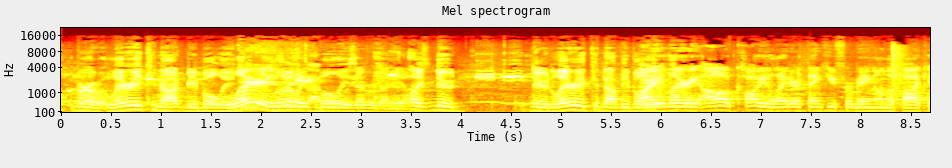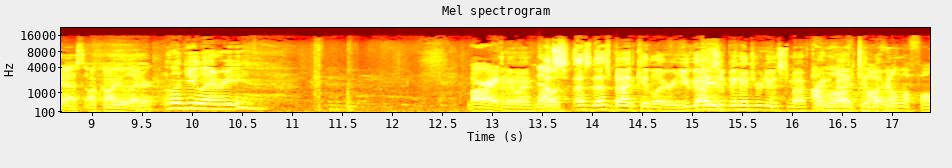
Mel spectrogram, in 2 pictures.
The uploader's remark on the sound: We set up a mic in Mcdonald's during an active tornado warning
